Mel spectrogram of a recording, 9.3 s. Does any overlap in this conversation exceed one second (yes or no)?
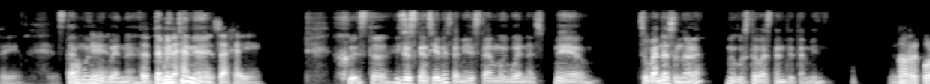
yes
